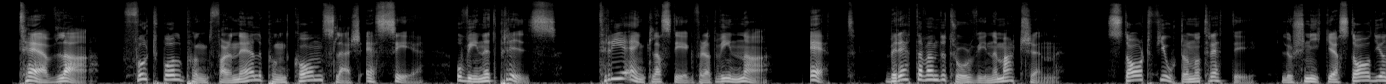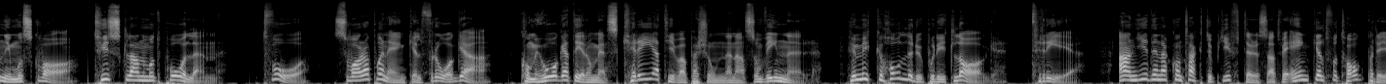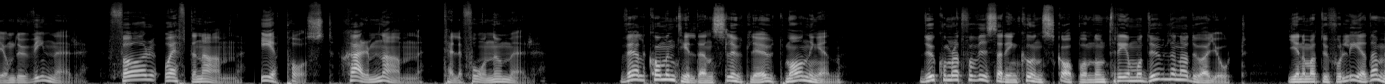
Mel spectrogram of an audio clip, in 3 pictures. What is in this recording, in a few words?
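Swedish male, standard; lektoring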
